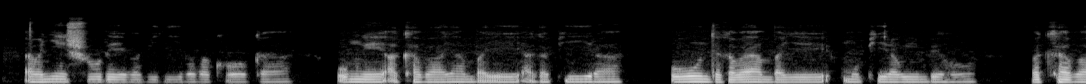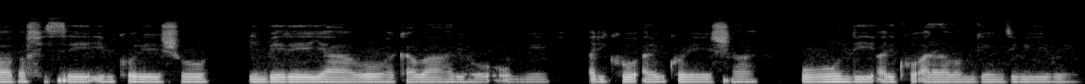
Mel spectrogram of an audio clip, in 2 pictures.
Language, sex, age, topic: Rundi, male, 18-24, education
